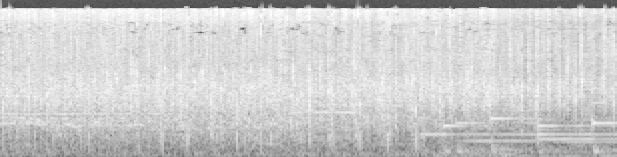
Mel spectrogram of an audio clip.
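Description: Studio audience applauding. About four seconds in, a grand piano starts the song's introduction, its notes entering one after another and building into held chords under the clapping.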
